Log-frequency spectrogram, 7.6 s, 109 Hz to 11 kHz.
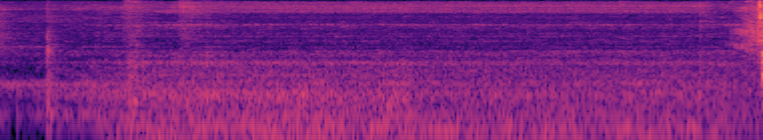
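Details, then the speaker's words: Deepcool AIO water-cooling pump on a PC idling at 60°C CPU: steady low hum with a faint higher buzz, pump far too loud, to be replaced with EK Nucleus CR240 and Noctua fans. "je sais pas si vous entendez mais la pompe du water cooling qui est juste ici est vraiment trop bruyante"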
